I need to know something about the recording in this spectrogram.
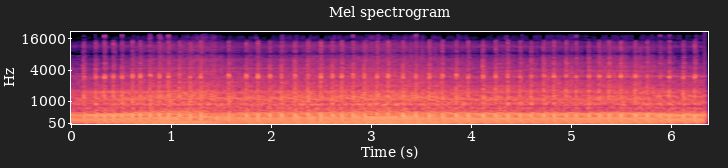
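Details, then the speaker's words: Freshly fixed 1957 Jawa 550 two-stroke (peak power 1.6 at 5000 rpm) started, giving crisp, rapid, even popping at a steady fast idle with no misses or knocks; normal running. "so as a last little thing let's get her started so you can hear what she sounds like now"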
